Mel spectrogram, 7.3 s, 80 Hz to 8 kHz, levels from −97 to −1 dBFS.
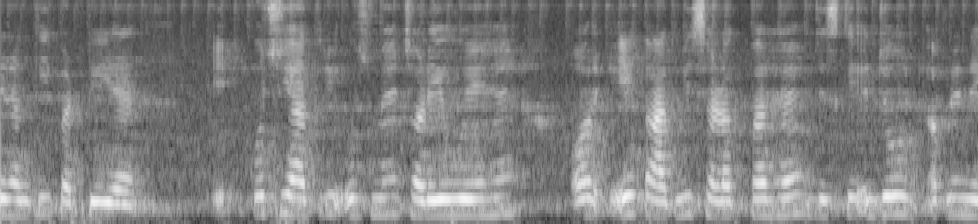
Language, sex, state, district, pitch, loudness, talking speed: Hindi, female, Uttar Pradesh, Etah, 225 Hz, -16 LUFS, 180 wpm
